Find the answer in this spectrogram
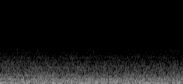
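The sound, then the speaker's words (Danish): A steady, low droning rumble fills the whole stretch, engine noise heard from inside an airplane cabin in flight to Tel Aviv, constant and unbroken with no voices. “Nu sidder vi her i flyet på vej til Tel Aviv.”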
